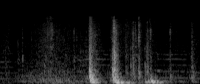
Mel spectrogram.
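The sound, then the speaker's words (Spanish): A dresser drawer is pushed shut and stops against an obstruction, giving a few dull, low thunks in quick succession. The first two knocks are the heaviest. “Abre un cajón de la cómoda para guardar la ropa interior y al intentar cerrarlo se encuentra con un tope.”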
